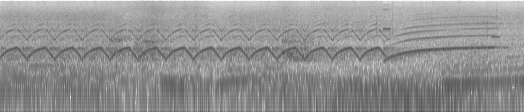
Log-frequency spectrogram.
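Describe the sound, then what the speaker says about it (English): A police siren in a video game (LSPDFR) wails in a rapid rising-falling yelp, then shifts to a slower sweeping wail near the end, loud and continuous over engine rumble. "I think we're gonna cut our siren off here just so nobody gets alerted."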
